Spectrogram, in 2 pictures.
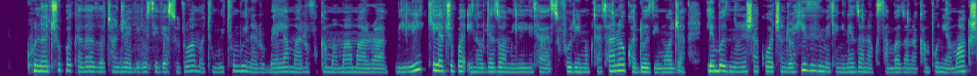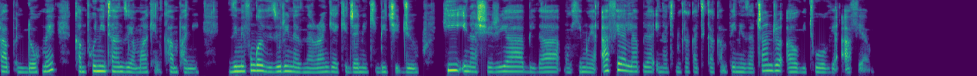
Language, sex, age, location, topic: Swahili, female, 18-24, Nakuru, health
